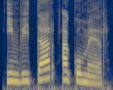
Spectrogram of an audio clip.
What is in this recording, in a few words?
"invitar a comer", spanish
